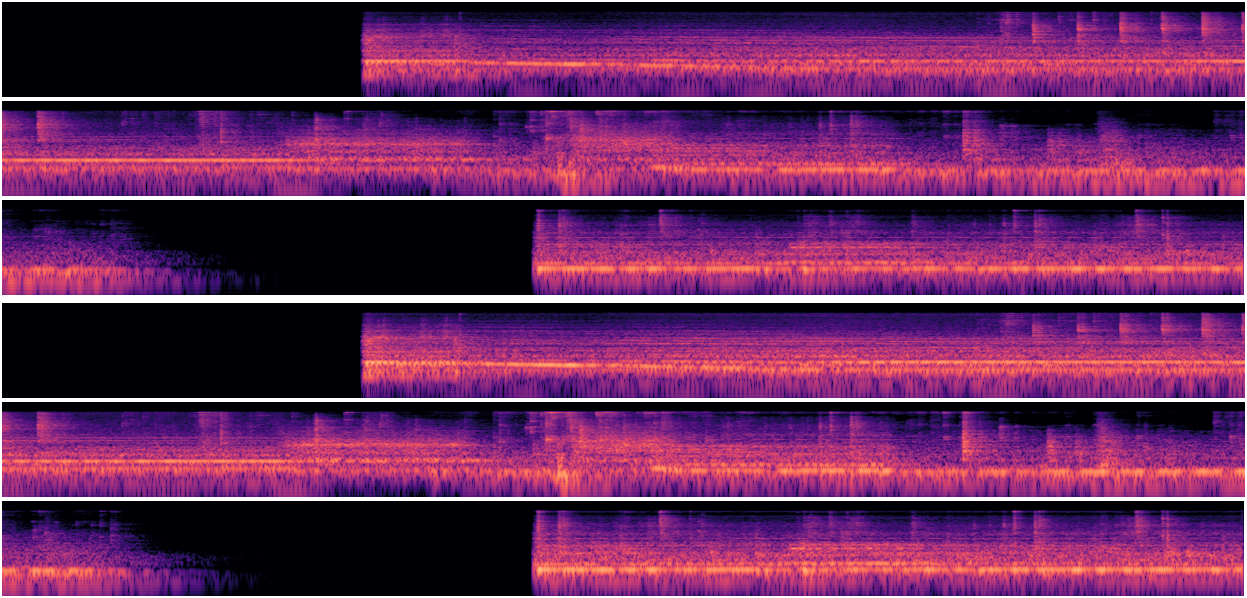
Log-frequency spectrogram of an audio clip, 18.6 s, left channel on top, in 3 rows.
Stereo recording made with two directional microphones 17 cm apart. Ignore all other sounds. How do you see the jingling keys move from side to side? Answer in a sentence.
You can hear the jingling keys travel towards the right.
